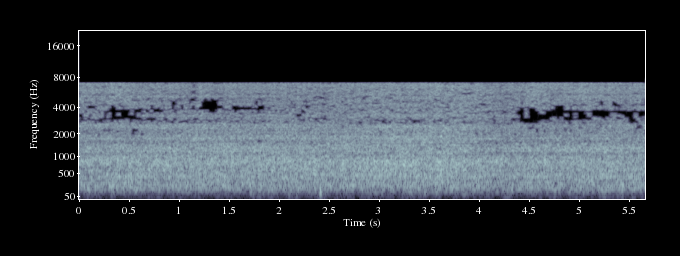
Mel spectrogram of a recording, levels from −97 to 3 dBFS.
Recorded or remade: remade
